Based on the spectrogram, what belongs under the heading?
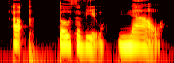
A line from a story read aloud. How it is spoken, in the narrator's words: she said sharply, with an uncharacteristically annoyed expression on her face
